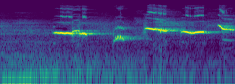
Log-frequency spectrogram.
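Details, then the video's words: Oriental magpie-robin (kacer) in vigorous gacor song meant to prompt other birds to answer: three loud whistled phrases, a clear note, a low rising slur, then a bright descending run. "suara burung kacer gacor"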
